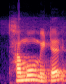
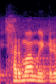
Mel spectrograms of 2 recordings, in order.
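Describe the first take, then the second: First: थर्मोमीटर with no r before m; silent r. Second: थर्मामीटर with an r before m; sounded r. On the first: Teacher repeats correct word, first r silent. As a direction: say थर्मोमीटर as "thuh-mo-meter". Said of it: "सही pronunciation है". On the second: Teacher showing the wrong way, r sounded. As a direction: pronounce the first r in थर्मामीटर. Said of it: "गलत है". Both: Shown as a demonstration.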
